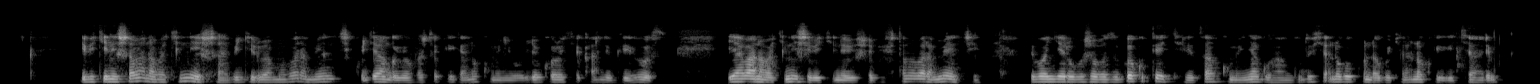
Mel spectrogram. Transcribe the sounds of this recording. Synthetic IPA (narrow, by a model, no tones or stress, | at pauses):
iβiciniːʃaβaːnaβaciniːʃaβiɟiɾuɾamaβaɾame̞ːnʃi̥kuɟiɾaŋɡo̞iβafaʃekwiːɡano̞kume̞ɲuβuɾɟo̞b̚ɡo̞ːɾoçe̞kaːndib̚ɡiːhuz̥e̥ijaːβaːnaβaciniːʃaiβiciniʃaβifi̥tamaβaɾame̞ːnʃiβiβo̞ːɲɟe̞ɾuβuʃo̞βo̞zib̚ɡo̞ɡute̞ːce̞ɾe̞zakume̞ɲaɡuɦaːŋɡuduça̰no̞ɡukuːndaɡucinano̞kwiːɡicaːɾime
